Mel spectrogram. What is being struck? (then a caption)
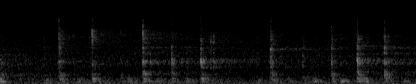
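Bamboo wood computer keyboard. Fingertips type on the wooden keys of a full-size bamboo wood computer keyboard; the mouse is not touched. Nine short, dry, clicky taps ring around 1 kHz with a bright edge, each fading almost instantly and separated by brief pauses over a quiet background.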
